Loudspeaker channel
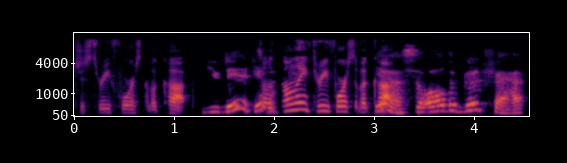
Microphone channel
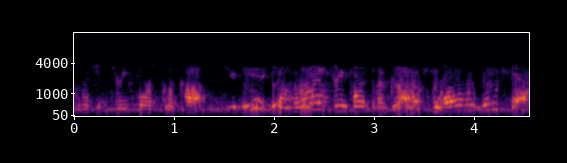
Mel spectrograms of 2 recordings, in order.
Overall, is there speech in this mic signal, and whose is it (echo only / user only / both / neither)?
both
